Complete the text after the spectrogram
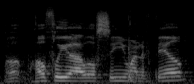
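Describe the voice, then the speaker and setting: Laid-back male host, slightly high voice. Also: steady tone, fast, a little hiss or hum. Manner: laid-back, friendly questioner. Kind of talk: casual interview.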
